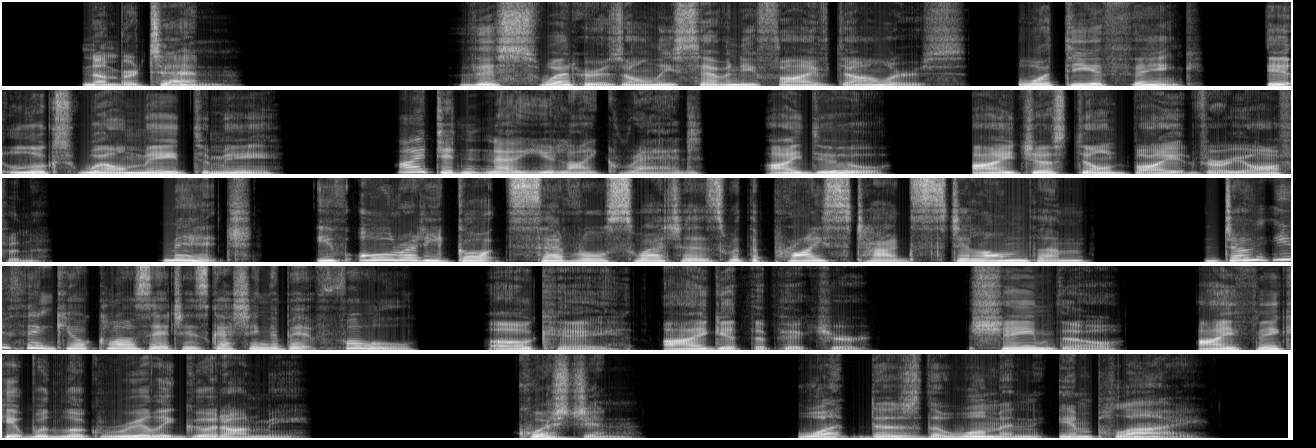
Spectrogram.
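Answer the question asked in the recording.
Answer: Mitch shouldn't buy another sweater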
